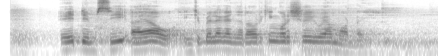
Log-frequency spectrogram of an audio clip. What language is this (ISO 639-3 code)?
mas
